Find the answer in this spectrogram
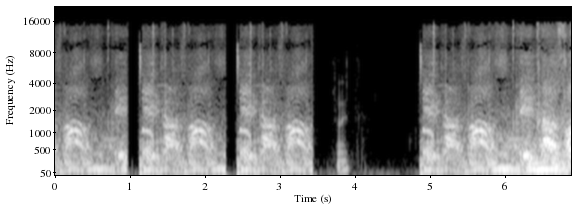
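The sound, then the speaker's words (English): A huge crowd in America chants loudly in rhythmic bursts of many voices, first "USA, USA" and then "eat those balls, eat those balls," breaking off into a brief silence and then starting up again with growing intensity. “Someone was still doing a USA, USA. Then they changed it to eat those balls, eat those balls.”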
